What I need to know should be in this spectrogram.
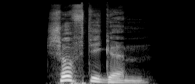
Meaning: strong dative masculine/neuter singular of schuftig
- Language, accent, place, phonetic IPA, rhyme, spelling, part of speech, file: German, Germany, Berlin, [ˈʃʊftɪɡəm], -ʊftɪɡəm, schuftigem, adjective, De-schuftigem.ogg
